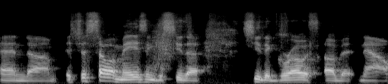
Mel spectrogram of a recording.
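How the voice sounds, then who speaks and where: A man speaks in an ordinary speaking voice with a fairly low pitch. His pace is fairly quick, and the background is quiet. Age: 30s. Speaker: CrossFit coach and gym owner. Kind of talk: casual interview chat.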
